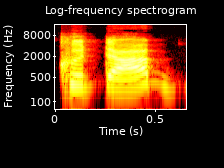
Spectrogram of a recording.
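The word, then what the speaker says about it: Qutub: largest spice market and then we have here kutab minor yes it is pronounced as kuttab and it is a world heritage site complex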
